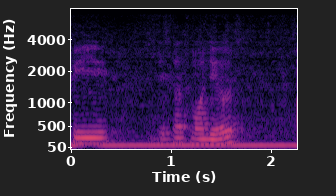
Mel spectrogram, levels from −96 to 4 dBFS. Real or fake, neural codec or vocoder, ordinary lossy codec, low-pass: fake; codec, 16 kHz, 8 kbps, FreqCodec, smaller model; none; 7.2 kHz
